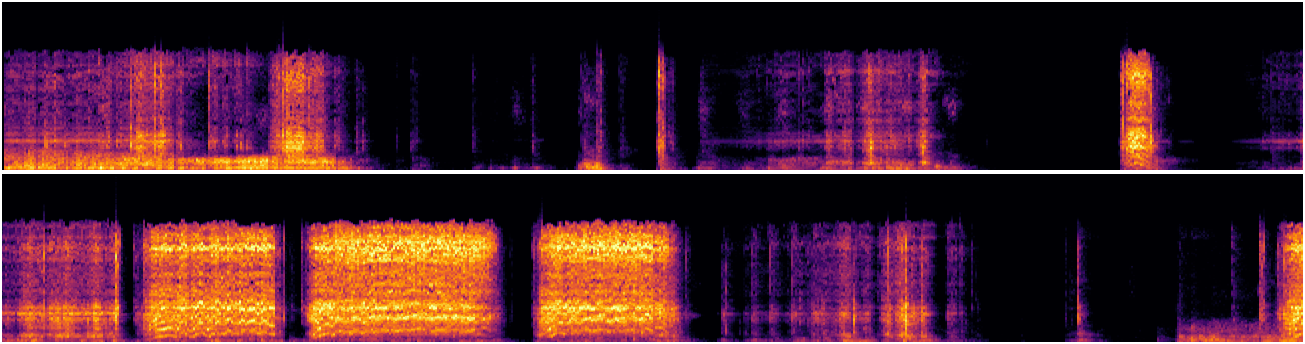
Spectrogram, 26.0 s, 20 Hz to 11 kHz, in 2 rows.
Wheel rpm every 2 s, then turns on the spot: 0, 10, 0, 0, 0, 10, 0, 70, 160, 120, 10, 0, 10.
none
